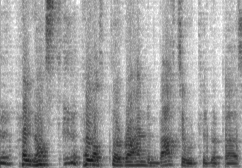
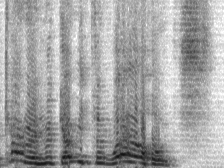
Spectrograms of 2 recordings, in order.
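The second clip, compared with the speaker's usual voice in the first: much higher, louder and slow, drawn-out cheer; excited shout; 13 semitones higher, 6 dB louder, much slower than usual. Retold or imitated. Telling Karen they're going to Worlds, a slow high joyful shout. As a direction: announce it like you've won. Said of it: "and I sort of go".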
